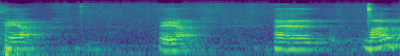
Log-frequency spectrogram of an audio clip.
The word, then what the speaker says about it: Teilhard: If it were a German name, it looks like one, it would be Teilhard. But it's French, and so it's Teilhard.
